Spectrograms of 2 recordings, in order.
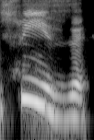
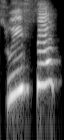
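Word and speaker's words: Suisse: Suiz, Suiz, no decimos Suiza, no, Suiz, terminamos en las S.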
